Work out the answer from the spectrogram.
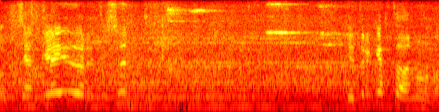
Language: Icelandic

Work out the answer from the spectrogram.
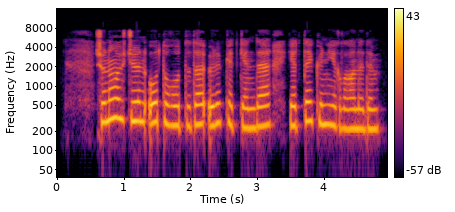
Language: Uyghur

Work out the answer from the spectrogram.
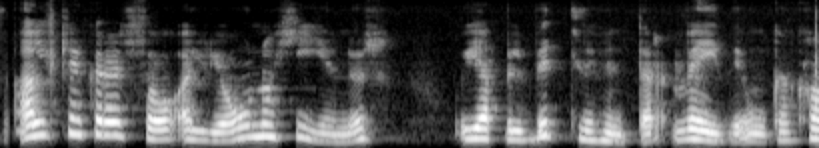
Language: Icelandic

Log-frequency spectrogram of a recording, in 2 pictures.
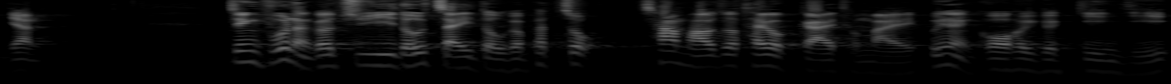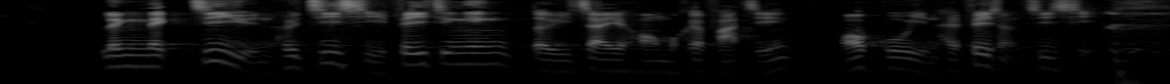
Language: Cantonese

